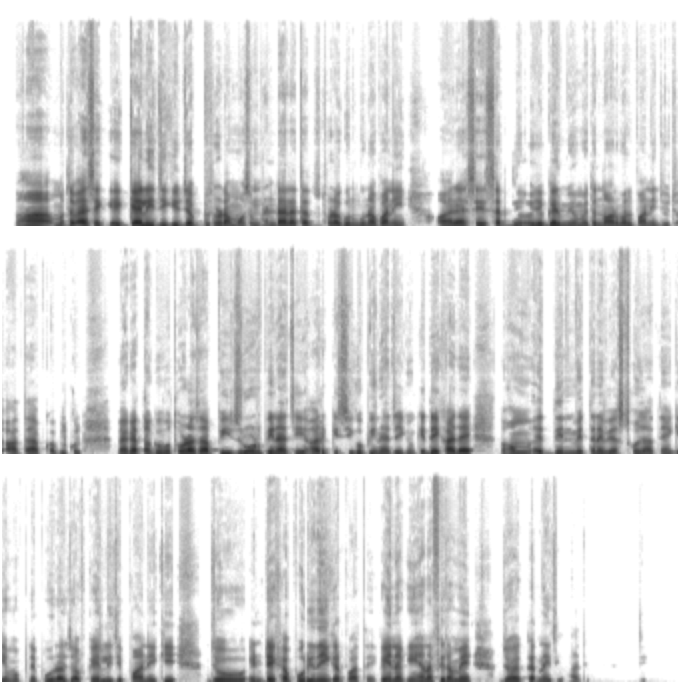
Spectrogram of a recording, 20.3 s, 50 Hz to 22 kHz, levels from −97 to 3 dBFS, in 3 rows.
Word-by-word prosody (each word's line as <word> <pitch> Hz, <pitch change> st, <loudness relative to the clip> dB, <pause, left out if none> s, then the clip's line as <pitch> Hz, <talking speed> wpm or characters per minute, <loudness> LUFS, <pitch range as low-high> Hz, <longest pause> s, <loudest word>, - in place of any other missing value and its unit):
हाँ, 170 Hz, +4 st, +5 dB
मतलब 145 Hz, +1 st, 0 dB
ऐसे 140 Hz, +3 st, +5 dB
क -, -, -12 dB
एक 130 Hz, -2 st, 0 dB
कह 125 Hz, -, +10 dB
लीजिए 130 Hz, -1 st, +2 dB
कि 145 Hz, -, 0 dB
जब 135 Hz, -2 st, +3 dB
थोड़ा 125 Hz, 0 st, +2 dB
मौसम 125 Hz, +2 st, -7 dB
ठंडा 120 Hz, -1 st, +2 dB
रहता 115 Hz, 0 st, +1 dB
है, 125 Hz, -, -3 dB
तो 140 Hz, -, -24 dB
थोड़ा 130 Hz, 0 st, +3 dB
गुनगुना 125 Hz, +1 st, -2 dB
पानी। 140 Hz, -1 st, 0 dB, 0.3 s
और 120 Hz, -1 st, +1 dB
ऐसे 115 Hz, +2 st, 0 dB
सर्दियों 120 Hz, +1 st, -2 dB
गर्मियों 125 Hz, +2 st, +2 dB
में 135 Hz, 0 st, -5 dB
तो 150 Hz, -, -4 dB
नॉर्मल 120 Hz, -2 st, -1 dB
पानी 110 Hz, -1 st, -4 dB, 0.3 s
आता 110 Hz, 0 st, -1 dB
है -, -, +4 dB
आपका 105 Hz, -, -3 dB
बिल्कुल। 135 Hz, +4 st, -10 dB, 0.4 s
मैं 135 Hz, -, +2 dB
कहता 135 Hz, +1 st, +3 dB
हूँ 140 Hz, -, -5 dB
कि 145 Hz, -, -2 dB
वो 150 Hz, +1 st, 0 dB
थोड़ा 130 Hz, -1 st, +8 dB
सा 135 Hz, 0 st, +6 dB
पी 265 Hz, -1 st, 0 dB
ज़रूर 225 Hz, -7 st, +1 dB
पीना 145 Hz, -5 st, +4 dB
चाहिए। 125 Hz, 0 st, -4 dB
हर 140 Hz, +4 st, +2 dB
किसी 140 Hz, -3 st, -9 dB
को 155 Hz, +1 st, -2 dB
पीना 120 Hz, -4 st, -3 dB
चाहिए, 120 Hz, +1 st, -5 dB
क्योंकि 140 Hz, +9 st, -6 dB
देखा 160 Hz, -1 st, +4 dB
जाए 165 Hz, +1 st, +7 dB, 0.3 s
तो 145 Hz, -, -8 dB
हम 160 Hz, 0 st, -4 dB, 0.2 s
दिन 135 Hz, +1 st, -3 dB
में 140 Hz, 0 st, -5 dB
इतने 130 Hz, -1 st, -3 dB
व्यस्त 120 Hz, 0 st, -4 dB
हो 120 Hz, -, -3 dB
जाते 115 Hz, 0 st, -4 dB
हैं 115 Hz, -, -8 dB
कि 120 Hz, -, -6 dB
हम 120 Hz, +1 st, -7 dB
अपनी 120 Hz, 0 st, -9 dB
पूरी 120 Hz, 0 st, +2 dB
जो 120 Hz, +1 st, +1 dB
कह 115 Hz, -, +1 dB
लीजिए 115 Hz, +2 st, -4 dB
पानी 115 Hz, 0 st, -1 dB
की 125 Hz, +2 st, -3 dB, 0.3 s
जो 120 Hz, -2 st, +1 dB
इनटेक 130 Hz, 0 st, +2 dB
है, 130 Hz, -, +5 dB
पूरी 145 Hz, +4 st, 0 dB
नहीं 145 Hz, -1 st, +2 dB
कर 135 Hz, -, +2 dB
पाते। 110 Hz, -1 st, -4 dB
कहीं 145 Hz, +2 st, +4 dB
न 160 Hz, -, +3 dB
कहीं 145 Hz, -1 st, -4 dB
है 160 Hz, -, 0 dB
ना, 185 Hz, -, +3 dB
फिर 185 Hz, -1 st, 0 dB
हमें 170 Hz, 0 st, +1 dB, 0.3 s
जो 160 Hz, +4 st, +1 dB
है 185 Hz, -, +4 dB
करना 115 Hz, -, -1 dB
ही 110 Hz, -, -3 dB
चाहिए। -, -, -20 dB
हाँ -, -, -10 dB
जी। -, -, -31 dB, 0.6 s
जी। -, -, -55 dB
130 Hz, 265 wpm, -24 LUFS, 120-145 Hz, 0.6 s, कह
